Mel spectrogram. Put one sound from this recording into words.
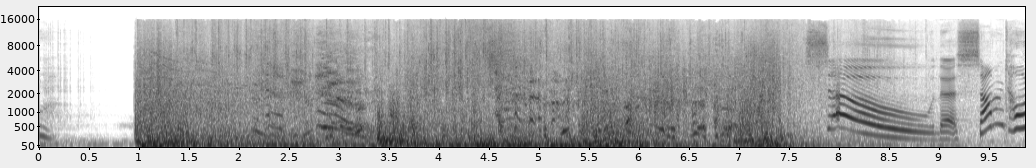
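A loud explosion booms and rumbles on.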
